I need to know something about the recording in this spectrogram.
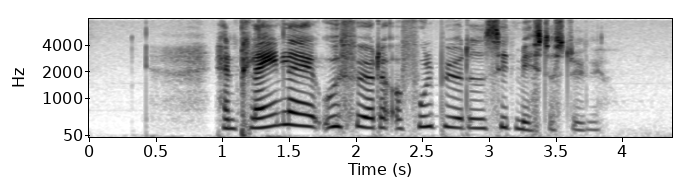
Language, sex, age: Danish, female, 28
